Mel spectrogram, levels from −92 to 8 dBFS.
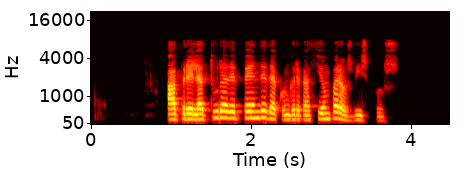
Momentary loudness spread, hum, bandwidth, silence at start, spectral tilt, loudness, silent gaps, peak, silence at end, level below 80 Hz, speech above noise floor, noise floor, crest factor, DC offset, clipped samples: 9 LU; none; 8 kHz; 0.95 s; -6.5 dB/octave; -19 LUFS; none; -2 dBFS; 0.7 s; -64 dBFS; over 71 dB; under -90 dBFS; 18 dB; under 0.1%; under 0.1%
